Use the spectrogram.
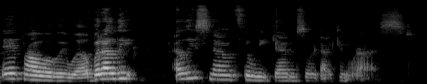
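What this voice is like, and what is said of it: Slightly raspy, sick-sounding voice. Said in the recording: “I'm just tired and my voice is a little rasp. ... You definitely sound sick.”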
